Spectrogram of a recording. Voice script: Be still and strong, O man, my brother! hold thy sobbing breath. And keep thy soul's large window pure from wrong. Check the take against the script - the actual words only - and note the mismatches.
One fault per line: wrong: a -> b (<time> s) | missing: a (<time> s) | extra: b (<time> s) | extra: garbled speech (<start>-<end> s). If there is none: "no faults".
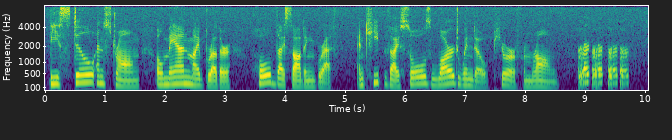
no faults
